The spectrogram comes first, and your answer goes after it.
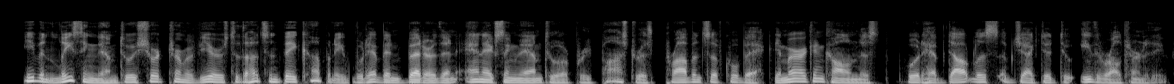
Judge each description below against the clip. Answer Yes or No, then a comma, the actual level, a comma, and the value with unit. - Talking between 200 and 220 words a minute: No, average, 190 wpm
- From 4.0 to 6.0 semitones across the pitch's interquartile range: Yes, average, 4.9 semitones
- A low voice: Yes, low, 100 Hz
